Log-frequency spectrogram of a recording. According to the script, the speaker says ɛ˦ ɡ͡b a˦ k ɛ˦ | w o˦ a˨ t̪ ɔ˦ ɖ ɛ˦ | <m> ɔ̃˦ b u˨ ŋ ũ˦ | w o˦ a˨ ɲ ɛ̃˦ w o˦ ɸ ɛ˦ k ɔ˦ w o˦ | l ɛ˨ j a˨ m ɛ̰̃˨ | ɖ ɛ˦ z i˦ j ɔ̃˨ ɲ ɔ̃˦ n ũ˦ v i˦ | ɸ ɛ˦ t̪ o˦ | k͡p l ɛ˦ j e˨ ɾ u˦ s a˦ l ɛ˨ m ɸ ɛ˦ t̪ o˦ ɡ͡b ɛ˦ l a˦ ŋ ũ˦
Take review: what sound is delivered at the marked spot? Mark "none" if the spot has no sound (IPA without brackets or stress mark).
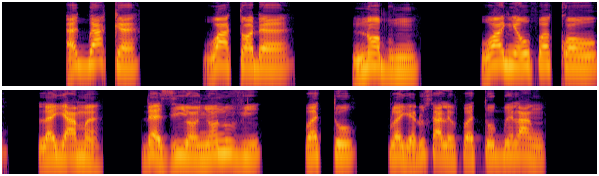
n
